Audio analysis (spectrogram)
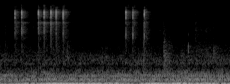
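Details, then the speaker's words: Abu Garcia Pro Max baitcasting reel reassembly, star drag threaded on while holding the level wind; short bursts of crisp light clicks as it engages the click washer; normal drag click. "And you can hear it engage with the click washer."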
